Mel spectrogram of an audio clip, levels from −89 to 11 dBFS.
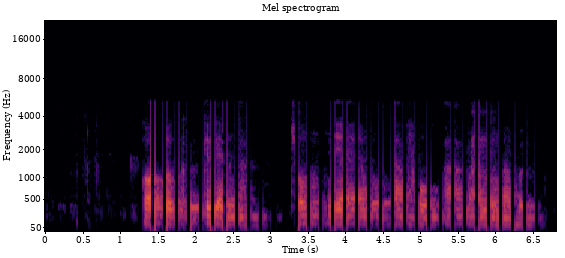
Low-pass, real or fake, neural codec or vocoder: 5.4 kHz; real; none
